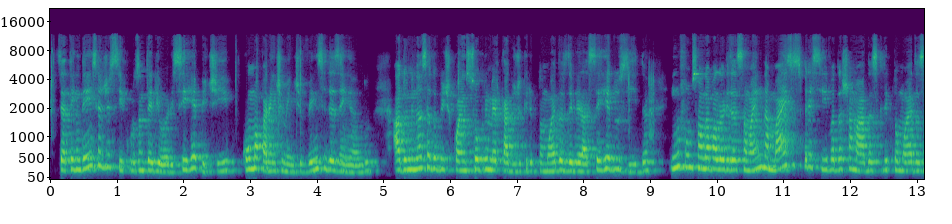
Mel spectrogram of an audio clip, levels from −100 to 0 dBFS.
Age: 40-59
